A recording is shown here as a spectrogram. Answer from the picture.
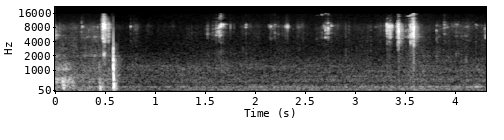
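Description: Scissors cutting through a strip of lace: a sharp snip about half a second in, followed by a few faint small clicks.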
